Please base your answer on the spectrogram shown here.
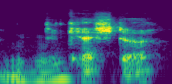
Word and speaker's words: Takeshita: We saw Kyle Fletcher and Takeshita.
